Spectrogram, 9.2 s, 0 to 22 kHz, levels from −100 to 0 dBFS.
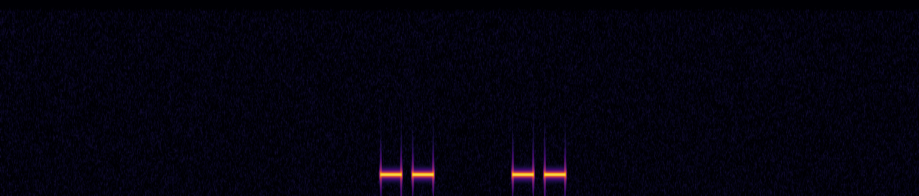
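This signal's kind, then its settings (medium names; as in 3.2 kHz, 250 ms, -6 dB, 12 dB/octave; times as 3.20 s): beep pattern sine 2.48 kHz, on 0.21 s, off 0.11 s, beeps 2, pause 0.79 s, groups 2, -6 dBFS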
